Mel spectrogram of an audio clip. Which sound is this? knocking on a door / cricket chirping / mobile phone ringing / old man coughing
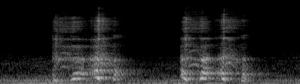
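old man coughing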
